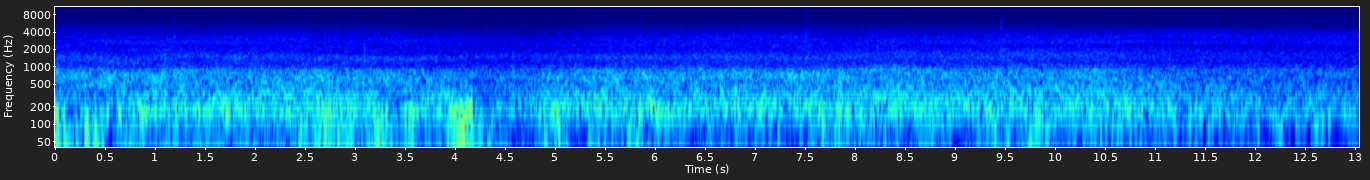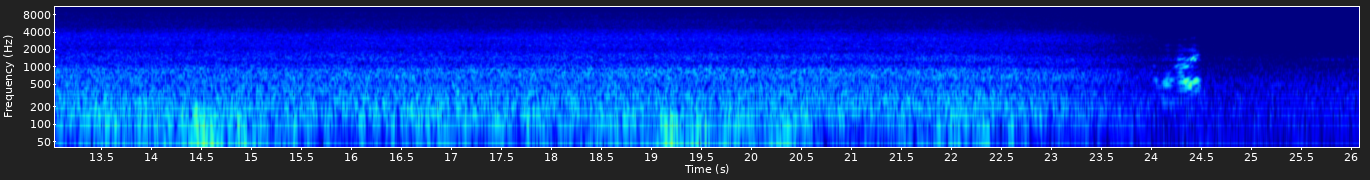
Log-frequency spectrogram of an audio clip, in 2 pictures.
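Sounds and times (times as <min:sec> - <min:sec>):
wind buffeting microphone: 0:00.0 - 0:10.5
river water rushing: 0:00.0 - 0:24.5.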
